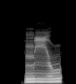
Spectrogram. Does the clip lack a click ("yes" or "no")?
yes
